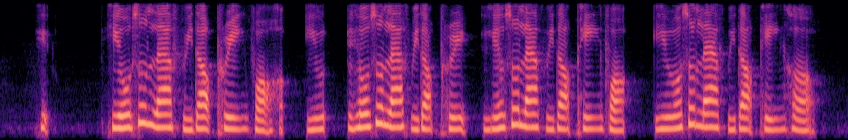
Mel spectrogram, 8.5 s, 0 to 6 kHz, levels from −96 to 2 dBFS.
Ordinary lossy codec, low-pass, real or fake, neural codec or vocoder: none; 5.4 kHz; fake; vocoder, 22.05 kHz, 80 mel bands, HiFi-GAN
